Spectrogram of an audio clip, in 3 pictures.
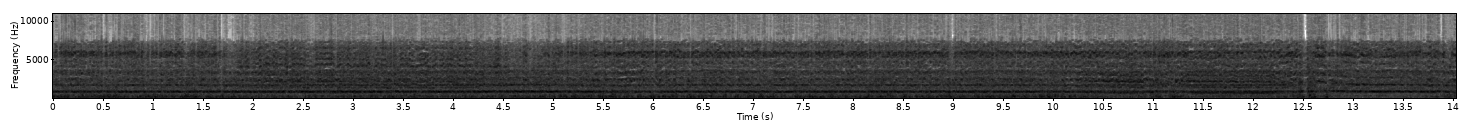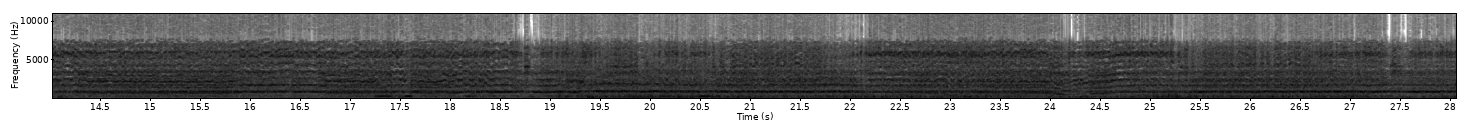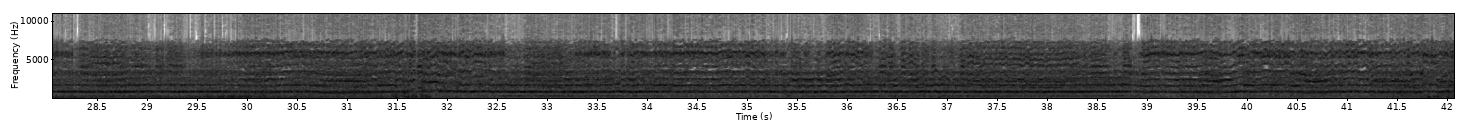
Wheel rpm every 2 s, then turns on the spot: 230, 210, 220, 230, 230, 210, 240, 220, 220, 220, 230, 210, 200, 220, 230, 230, 240, 230, 220, 220, 220.
none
